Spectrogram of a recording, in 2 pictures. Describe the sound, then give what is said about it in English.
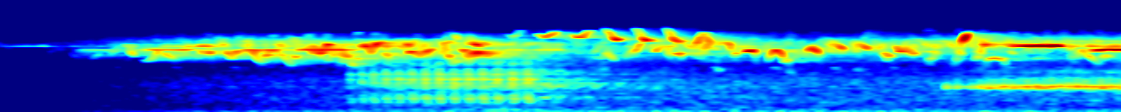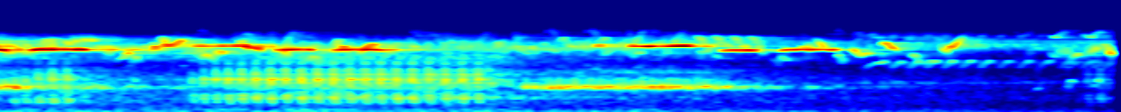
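A dense chorus of birds sings and chirps continuously, with bright overlapping high-pitched trills and whistles, steady throughout, with no voices present. “Within the stories told by the sounds of bird species are further riches.”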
